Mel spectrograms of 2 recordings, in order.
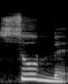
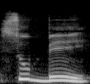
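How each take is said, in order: First: The b ends with a light echoing bounce. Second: The b is followed by a full added vowel. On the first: The speaker calls it right. "কলকলা মানে হচ্ছে রিটার্ন একটা আওয়াজ বা প্রতিধ্বনি। ... সুব এমন।" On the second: The speaker calls it wrong. "কলকলা করতে গিয়ে সুবে এরকম করে ফেলায়, এটা আবার ভুল।"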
